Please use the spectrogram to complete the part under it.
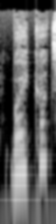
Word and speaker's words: Boikutt: Boycott, ça s'écrit B-O-I-K-U-T-T. Asife, c'est A-S-I-F-E-H.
